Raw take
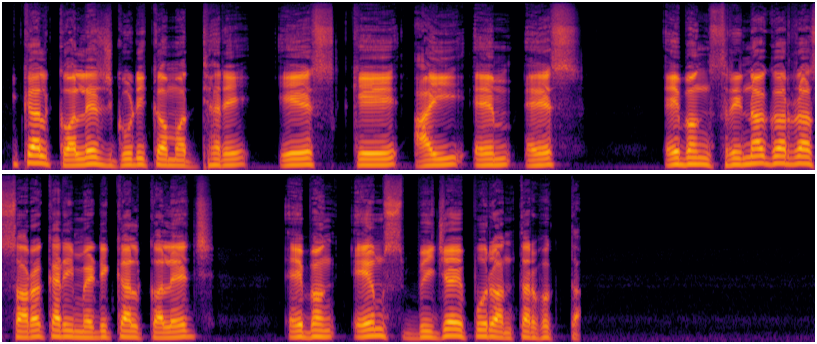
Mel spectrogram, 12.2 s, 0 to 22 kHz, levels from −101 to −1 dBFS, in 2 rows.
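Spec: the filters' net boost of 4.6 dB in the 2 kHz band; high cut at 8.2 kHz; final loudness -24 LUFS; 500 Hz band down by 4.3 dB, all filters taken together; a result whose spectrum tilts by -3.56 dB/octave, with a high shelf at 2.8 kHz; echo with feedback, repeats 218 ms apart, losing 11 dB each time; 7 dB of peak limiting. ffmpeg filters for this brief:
-af "lowpass=8200,equalizer=f=500:t=o:g=-5.5,equalizer=f=2000:t=o:g=3.5,highshelf=f=2800:g=6,alimiter=limit=0.316:level=0:latency=1,aecho=1:1:218|436|654:0.282|0.0789|0.0221,volume=0.891"

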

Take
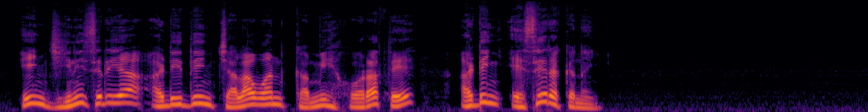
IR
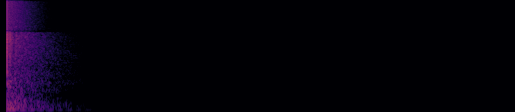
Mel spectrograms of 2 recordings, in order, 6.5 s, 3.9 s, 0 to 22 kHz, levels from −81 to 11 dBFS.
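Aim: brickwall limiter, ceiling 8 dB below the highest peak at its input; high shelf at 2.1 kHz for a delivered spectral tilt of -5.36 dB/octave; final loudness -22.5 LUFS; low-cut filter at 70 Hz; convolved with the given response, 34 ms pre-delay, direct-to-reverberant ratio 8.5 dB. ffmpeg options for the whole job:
-filter_complex "[0:a]highpass=70,highshelf=f=2100:g=6.5,alimiter=limit=0.237:level=0:latency=1,asplit=2[s0][s1];[1:a]atrim=start_sample=2205,adelay=34[s2];[s1][s2]afir=irnorm=-1:irlink=0,volume=0.266[s3];[s0][s3]amix=inputs=2:normalize=0,volume=1.06"

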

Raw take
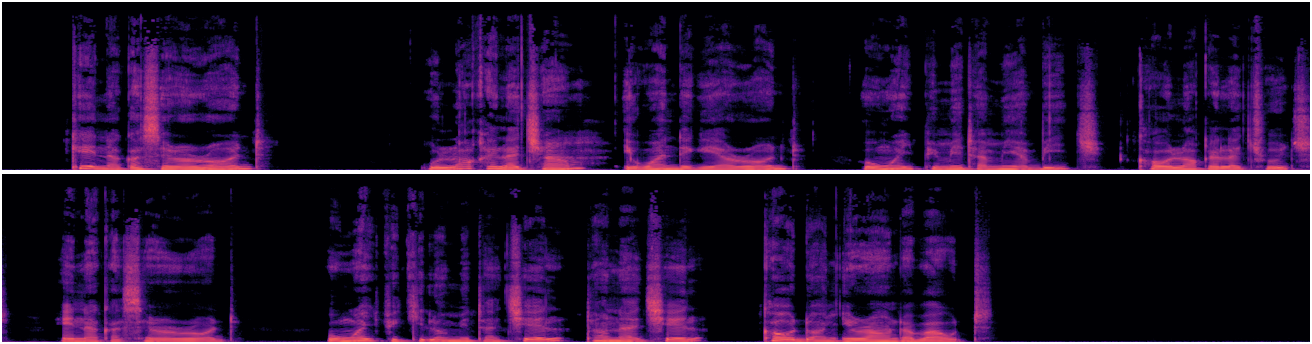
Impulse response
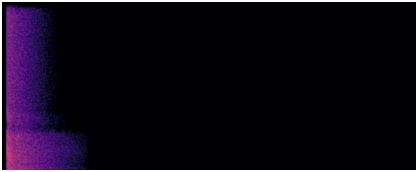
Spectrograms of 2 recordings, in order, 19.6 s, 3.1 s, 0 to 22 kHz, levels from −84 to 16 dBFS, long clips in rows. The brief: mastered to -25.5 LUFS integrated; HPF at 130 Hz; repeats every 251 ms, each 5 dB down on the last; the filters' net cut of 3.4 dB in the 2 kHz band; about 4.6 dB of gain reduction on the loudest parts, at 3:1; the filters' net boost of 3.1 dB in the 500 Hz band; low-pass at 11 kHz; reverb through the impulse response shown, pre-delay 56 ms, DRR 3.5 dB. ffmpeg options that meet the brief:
-filter_complex "[0:a]highpass=130,lowpass=11000,equalizer=f=500:t=o:g=4,equalizer=f=2000:t=o:g=-5,acompressor=threshold=0.1:ratio=3,aecho=1:1:251|502|753|1004|1255|1506|1757:0.562|0.315|0.176|0.0988|0.0553|0.031|0.0173,asplit=2[s0][s1];[1:a]atrim=start_sample=2205,adelay=56[s2];[s1][s2]afir=irnorm=-1:irlink=0,volume=0.0891[s3];[s0][s3]amix=inputs=2:normalize=0,volume=0.75"

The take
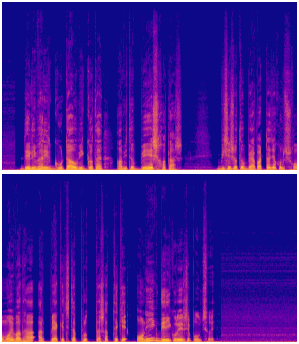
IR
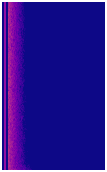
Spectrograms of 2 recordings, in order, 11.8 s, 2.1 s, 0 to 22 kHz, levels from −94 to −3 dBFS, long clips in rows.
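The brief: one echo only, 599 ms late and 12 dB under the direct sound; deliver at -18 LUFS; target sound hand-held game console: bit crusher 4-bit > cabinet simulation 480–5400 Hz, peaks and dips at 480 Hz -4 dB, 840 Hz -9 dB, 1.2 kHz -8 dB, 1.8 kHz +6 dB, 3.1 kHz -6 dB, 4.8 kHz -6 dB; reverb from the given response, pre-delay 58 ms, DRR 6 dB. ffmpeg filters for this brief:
-filter_complex "[0:a]aecho=1:1:599:0.251,asplit=2[s0][s1];[1:a]atrim=start_sample=2205,adelay=58[s2];[s1][s2]afir=irnorm=-1:irlink=0,volume=0.562[s3];[s0][s3]amix=inputs=2:normalize=0,acrusher=bits=3:mix=0:aa=0.000001,highpass=480,equalizer=f=480:t=q:w=4:g=-4,equalizer=f=840:t=q:w=4:g=-9,equalizer=f=1200:t=q:w=4:g=-8,equalizer=f=1800:t=q:w=4:g=6,equalizer=f=3100:t=q:w=4:g=-6,equalizer=f=4800:t=q:w=4:g=-6,lowpass=f=5400:w=0.5412,lowpass=f=5400:w=1.3066,volume=3.98"

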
